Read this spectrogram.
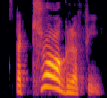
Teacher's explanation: spectrography the second syllable is accented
